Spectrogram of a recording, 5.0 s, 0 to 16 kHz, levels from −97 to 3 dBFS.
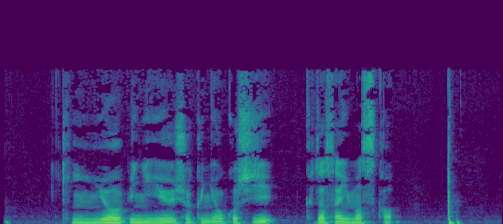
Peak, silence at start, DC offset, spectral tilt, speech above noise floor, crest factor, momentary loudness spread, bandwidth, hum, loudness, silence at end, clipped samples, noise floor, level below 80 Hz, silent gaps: -4 dBFS; 0.05 s; under 0.1%; -5.5 dB/octave; 40 dB; 20 dB; 13 LU; 11.5 kHz; none; -25 LUFS; 0.45 s; under 0.1%; -64 dBFS; -46 dBFS; none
